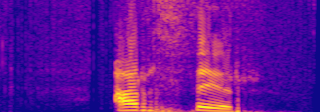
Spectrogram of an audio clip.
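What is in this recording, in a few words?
"arthur", welsh pronunciations; Wales/welsh names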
